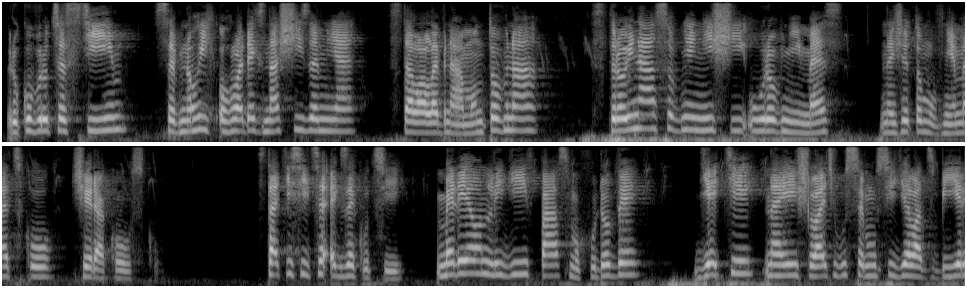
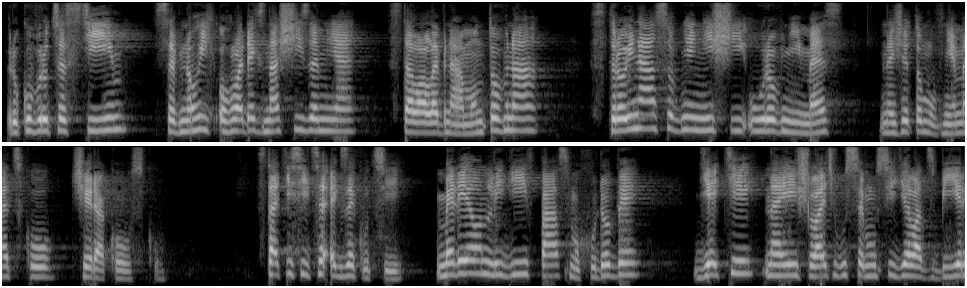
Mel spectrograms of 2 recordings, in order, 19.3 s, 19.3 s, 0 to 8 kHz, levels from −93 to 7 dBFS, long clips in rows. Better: second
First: noise reduction (neural mask model DeepFilterNet 3)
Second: none

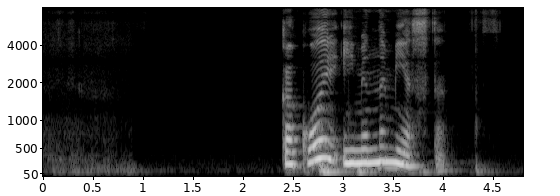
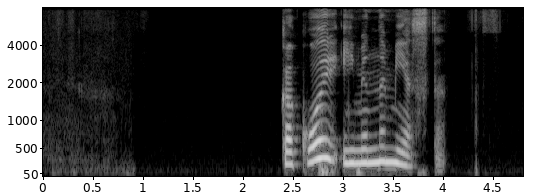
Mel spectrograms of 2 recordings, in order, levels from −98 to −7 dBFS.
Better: second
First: room echo; dies away in 0.5 s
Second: none

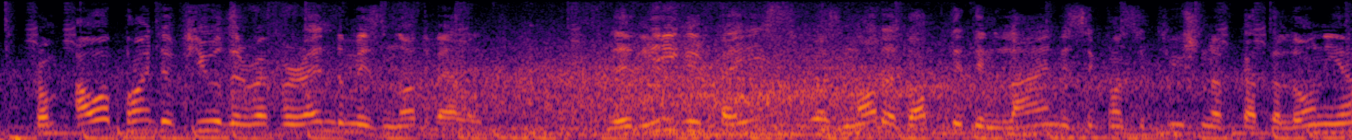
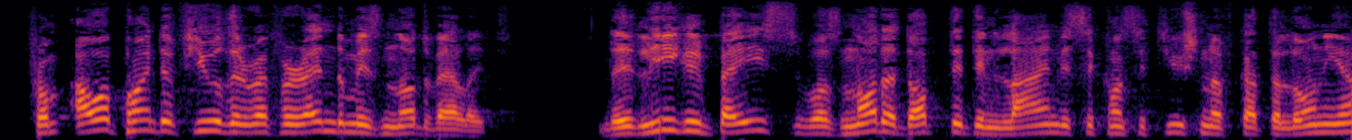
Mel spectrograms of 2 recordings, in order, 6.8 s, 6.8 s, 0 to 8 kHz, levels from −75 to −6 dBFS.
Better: second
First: background sound (Car + Drum kit); 1 dB below the speech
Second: none

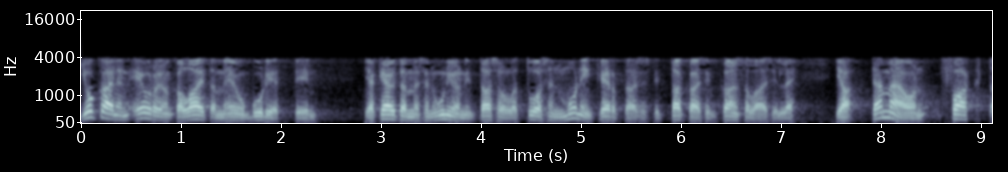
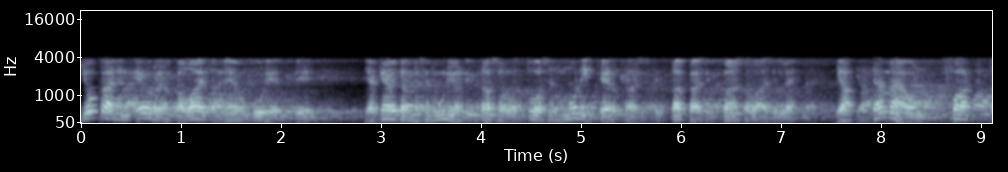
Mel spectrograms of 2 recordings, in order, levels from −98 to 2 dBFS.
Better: first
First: none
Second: room echo; dies away in 2.7 s

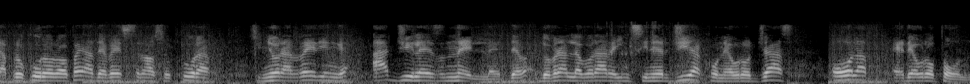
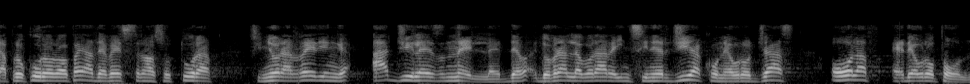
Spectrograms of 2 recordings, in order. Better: second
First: background sound (Gunshot, gunfire); 14 dB below the speech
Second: none

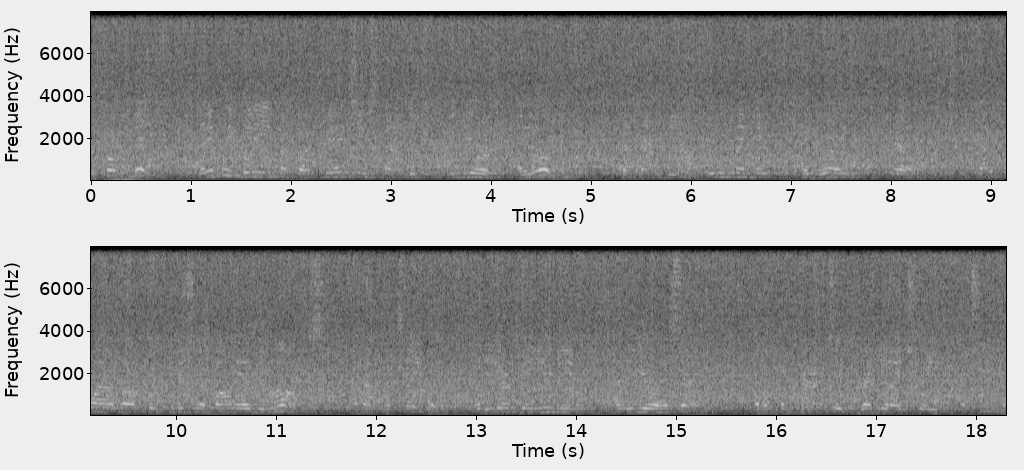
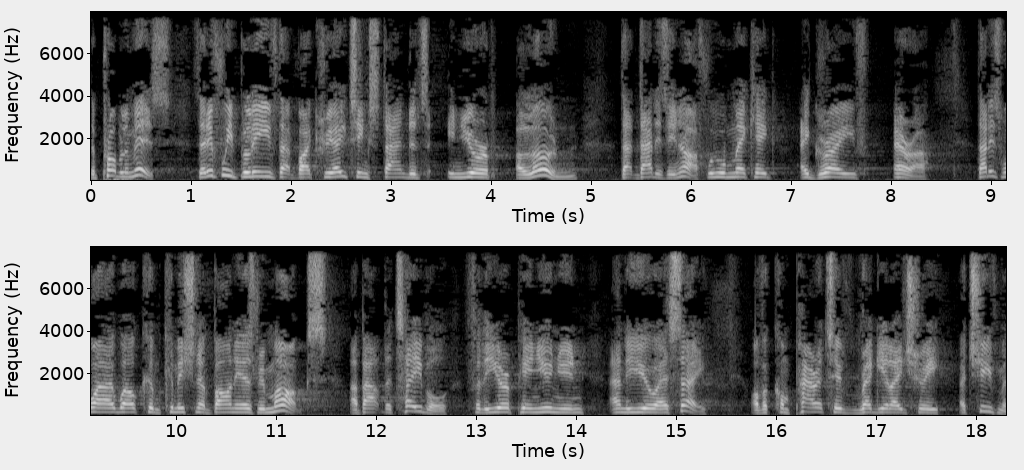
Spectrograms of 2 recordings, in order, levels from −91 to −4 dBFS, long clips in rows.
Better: second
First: background sound (Stream); 4 dB above the speech // room echo; dies away in 1.1 s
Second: none

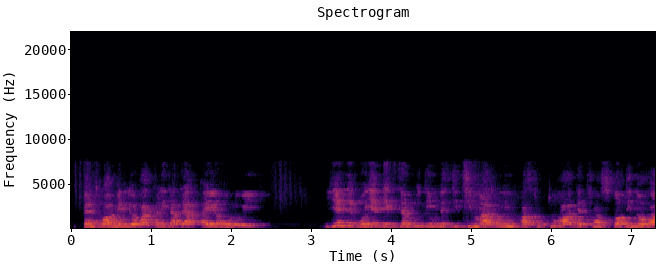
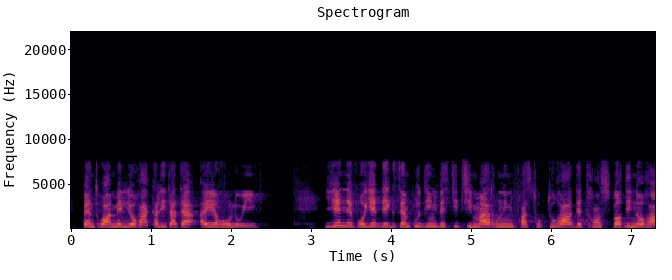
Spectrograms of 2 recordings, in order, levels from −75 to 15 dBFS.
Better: second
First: noise reduction (neural separator model SepFormer DNS4)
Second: none

